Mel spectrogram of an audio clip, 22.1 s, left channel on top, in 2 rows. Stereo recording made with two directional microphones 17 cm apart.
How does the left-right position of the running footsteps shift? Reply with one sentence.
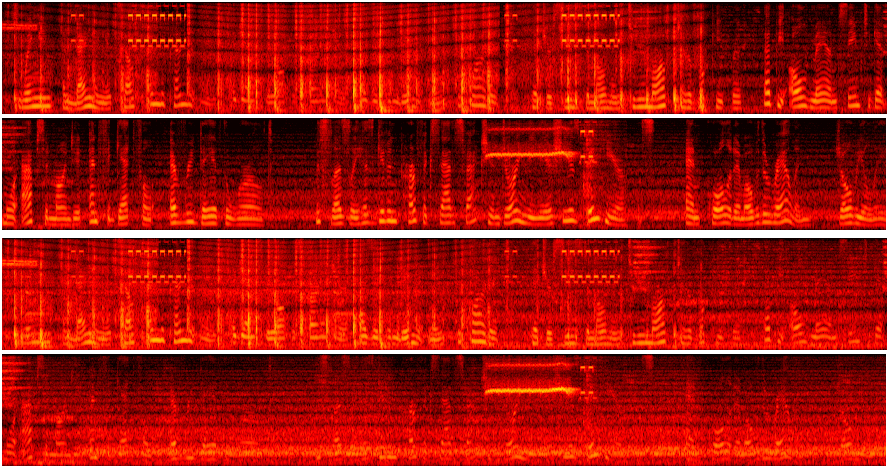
You can hear the running footsteps move to the left.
